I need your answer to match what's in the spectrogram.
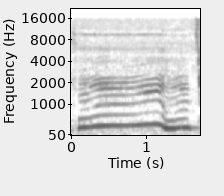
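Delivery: high bored hum. Retold or imitated. Sitting bored beside his game.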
